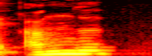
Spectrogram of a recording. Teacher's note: से बहुत अधिक सांस निकलती है अनुस्वार में क्या होता है इनके उच्चारण में नाक से अधिक हवा निकलती है और मुंह से कम हवा निकलती है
